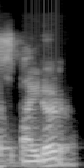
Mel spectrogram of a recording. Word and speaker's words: Spyder: python script so i'm using an environment called spider it's spelled spyder so it's a very handy tool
